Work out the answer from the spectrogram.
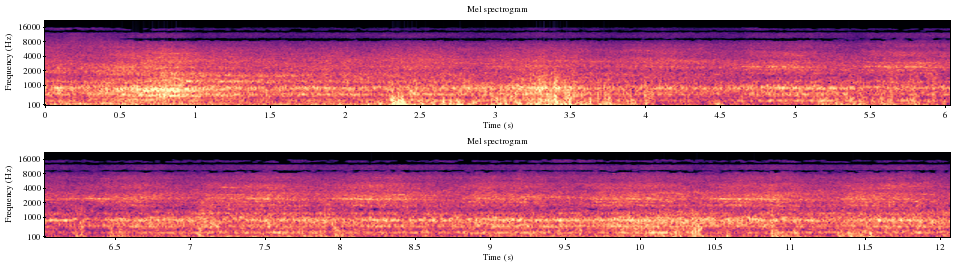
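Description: Long rake of freight wagons rolling past, the wheels clattering in a steady rhythm, with a couple of sharper knocks a few seconds in.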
